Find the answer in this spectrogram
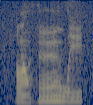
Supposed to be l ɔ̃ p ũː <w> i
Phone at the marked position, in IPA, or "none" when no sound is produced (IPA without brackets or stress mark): w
